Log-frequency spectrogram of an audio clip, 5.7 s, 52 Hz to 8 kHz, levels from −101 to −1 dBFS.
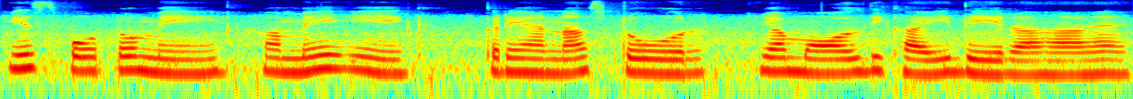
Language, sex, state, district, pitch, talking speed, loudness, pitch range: Hindi, female, Chandigarh, Chandigarh, 205 Hz, 135 wpm, -16 LUFS, 195-225 Hz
